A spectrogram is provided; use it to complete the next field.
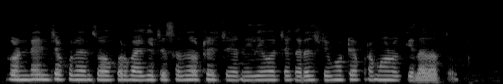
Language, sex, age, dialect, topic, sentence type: Marathi, female, 36-40, Southern Konkan, agriculture, statement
